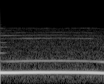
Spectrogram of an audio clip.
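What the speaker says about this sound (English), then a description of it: "The weekly howl." A single sustained howl sound effect holds one steady tone for about a second, loud and clean with a smooth start and end, alone without any talk.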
